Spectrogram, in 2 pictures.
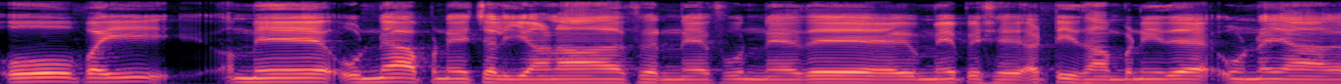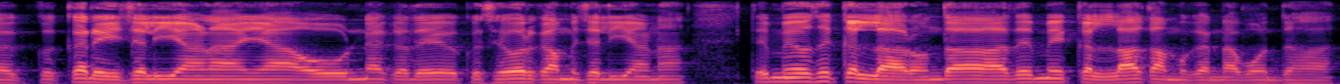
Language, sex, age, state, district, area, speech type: Dogri, male, 30-45, Jammu and Kashmir, Reasi, rural, spontaneous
